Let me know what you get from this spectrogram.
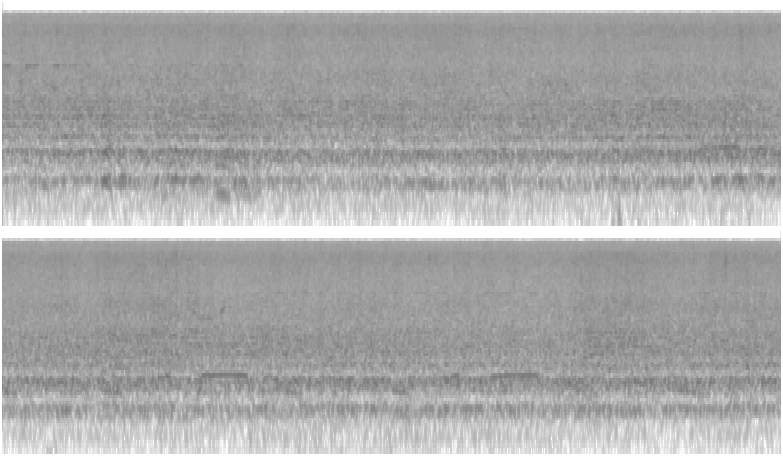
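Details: Continuous hum of bees swarming, a dense even drone with overlapping wingbeat tones and occasional short rising whines of single bees passing close, steady loudness throughout.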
